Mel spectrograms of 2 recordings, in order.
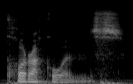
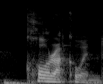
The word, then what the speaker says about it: Korakuen: he scheduled for these Korra cones Korakuen Korakuen as I'm told is how to pronounce it I take working and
